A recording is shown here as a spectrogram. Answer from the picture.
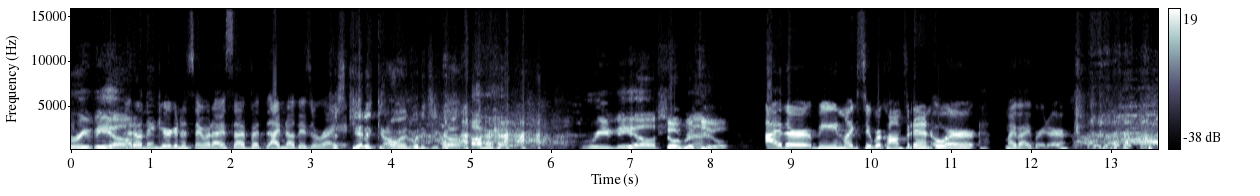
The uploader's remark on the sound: live at The Bourbon Room in Los Angeles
